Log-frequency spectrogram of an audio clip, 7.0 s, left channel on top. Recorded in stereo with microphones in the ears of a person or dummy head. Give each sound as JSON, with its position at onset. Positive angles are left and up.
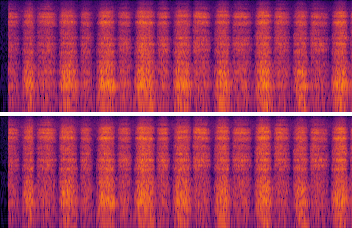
{"t": 0.1, "sound": "breathing", "side_deg": -15, "distance_m": 0.6}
